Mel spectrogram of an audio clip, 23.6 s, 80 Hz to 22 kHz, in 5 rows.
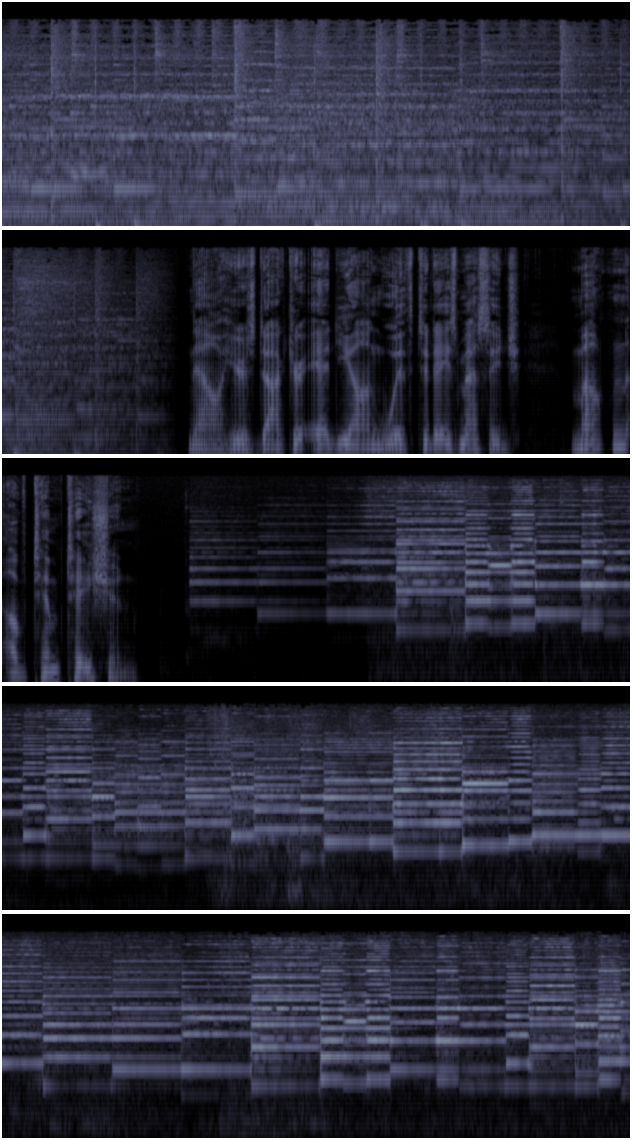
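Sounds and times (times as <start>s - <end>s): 
music-box style ice cream truck jingle: 0.0s - 5.8s, 10.8s - 23.5s
speech: 6.1s - 10.5s.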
